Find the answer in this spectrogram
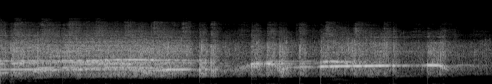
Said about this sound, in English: Yes, clap for Jesus.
